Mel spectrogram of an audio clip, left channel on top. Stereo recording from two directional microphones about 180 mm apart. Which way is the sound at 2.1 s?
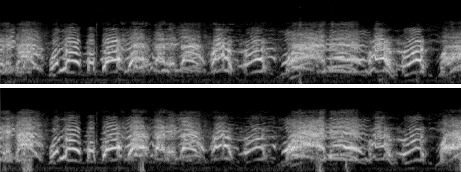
25° left (ahead or behind).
